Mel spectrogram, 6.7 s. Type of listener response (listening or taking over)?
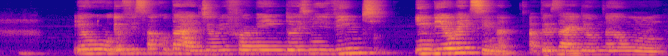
listening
